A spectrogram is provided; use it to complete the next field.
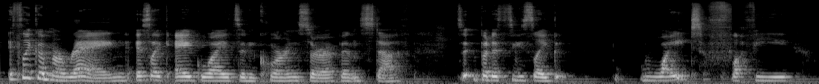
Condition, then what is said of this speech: No condition.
